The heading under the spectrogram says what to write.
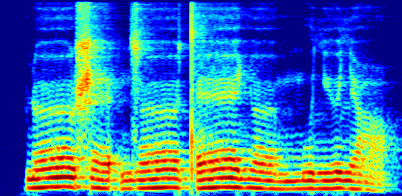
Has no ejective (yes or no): no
